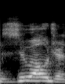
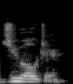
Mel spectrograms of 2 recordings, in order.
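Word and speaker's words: Zyuohger: Because I've been saying Zooja the whole time, but it's pronounced Juoja. Like, okay, I guess I've been pronouncing it wrong the entire time.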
